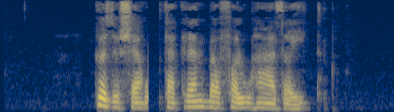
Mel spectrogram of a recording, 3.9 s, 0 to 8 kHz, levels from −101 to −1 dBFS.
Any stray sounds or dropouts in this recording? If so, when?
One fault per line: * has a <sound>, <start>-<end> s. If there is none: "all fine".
* has a dropout, 1.5-1.6 s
